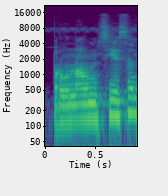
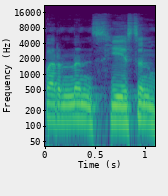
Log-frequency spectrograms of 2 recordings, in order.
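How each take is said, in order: First: The second syllable sounds like 'nown'. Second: The second syllable sounds like 'nun'. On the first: The speaker calls it wrong. "प्रोनाउंसिएशन नहीं बोलेंगे" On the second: The speaker calls it right. "इसको प्रनंसिएशन बोलेंगे"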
